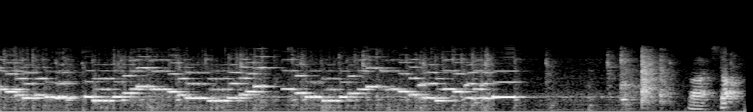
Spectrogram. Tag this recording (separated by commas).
Tick-tock, Music, Speech, Flute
